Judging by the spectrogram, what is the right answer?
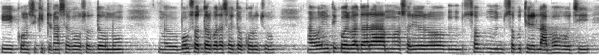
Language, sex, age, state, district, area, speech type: Odia, female, 18-30, Odisha, Boudh, rural, spontaneous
